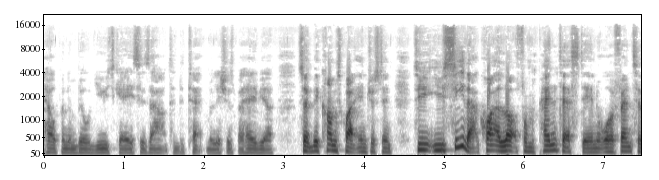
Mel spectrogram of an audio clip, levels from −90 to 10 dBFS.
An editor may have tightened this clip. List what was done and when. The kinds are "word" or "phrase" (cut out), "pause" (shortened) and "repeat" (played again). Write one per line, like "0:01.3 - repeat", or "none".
none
